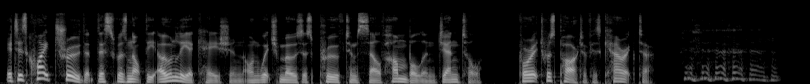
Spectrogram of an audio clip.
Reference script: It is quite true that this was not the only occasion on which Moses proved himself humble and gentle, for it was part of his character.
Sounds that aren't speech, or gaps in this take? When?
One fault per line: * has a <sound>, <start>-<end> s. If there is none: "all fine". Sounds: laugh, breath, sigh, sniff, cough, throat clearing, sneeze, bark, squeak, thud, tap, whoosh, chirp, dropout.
* has a laugh, 6.8-7.8 s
